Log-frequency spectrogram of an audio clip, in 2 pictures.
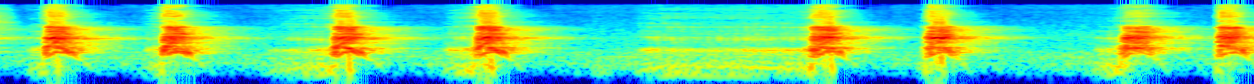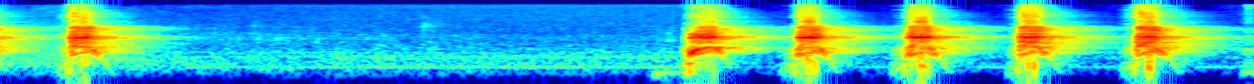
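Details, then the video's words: A corgi named Bentley barks repeatedly indoors while its owner tells it to be quiet; sharp, loud barks come in quick bursts about every half second, with a low growl between, a pause, then another run of barks. "Corgi Barking"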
